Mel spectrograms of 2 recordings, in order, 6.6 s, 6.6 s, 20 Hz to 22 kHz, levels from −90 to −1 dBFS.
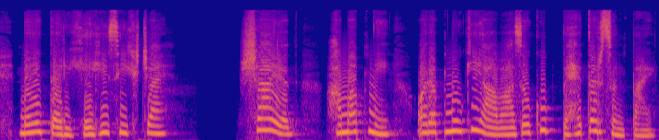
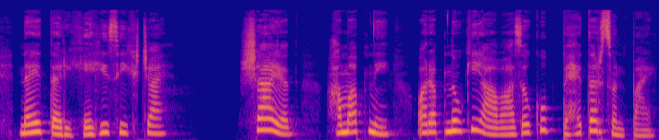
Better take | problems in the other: second | distortion; heavy; 7 dB below the speech

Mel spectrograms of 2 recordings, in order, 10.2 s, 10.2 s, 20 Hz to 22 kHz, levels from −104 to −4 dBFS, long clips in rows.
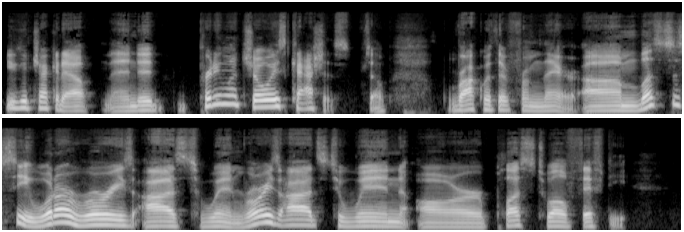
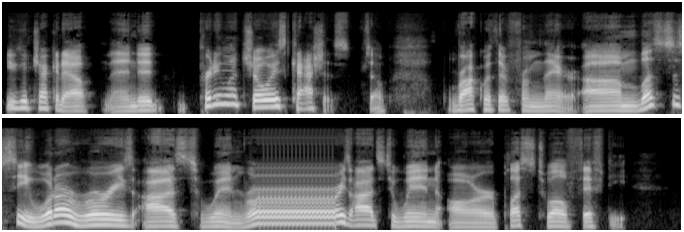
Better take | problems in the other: first | audio freezing; at 7 s for 0.5 s

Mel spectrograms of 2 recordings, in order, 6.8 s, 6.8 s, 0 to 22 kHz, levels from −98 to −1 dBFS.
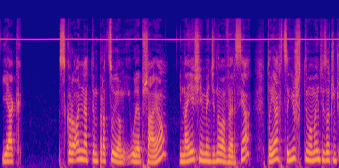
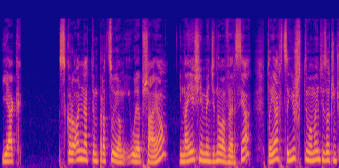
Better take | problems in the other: second | high-pitched whine; noticeable; throughout; 8.5 kHz, 10 dB below the speech

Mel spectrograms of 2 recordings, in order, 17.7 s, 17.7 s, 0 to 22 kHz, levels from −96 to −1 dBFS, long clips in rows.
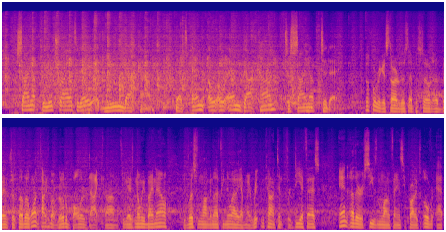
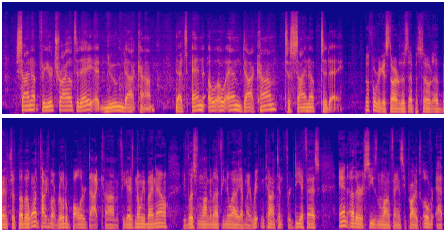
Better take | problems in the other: second | crowd noise; loud; throughout; 3 dB below the speech; faint in the second

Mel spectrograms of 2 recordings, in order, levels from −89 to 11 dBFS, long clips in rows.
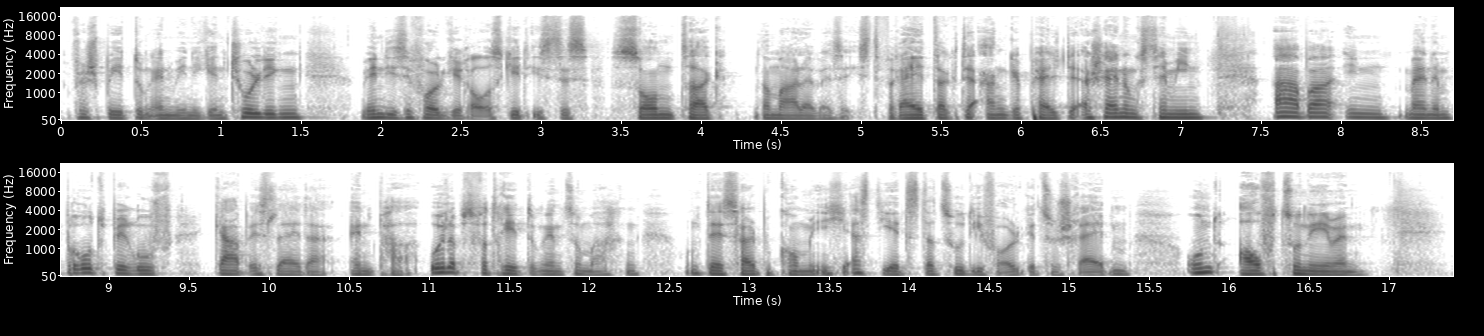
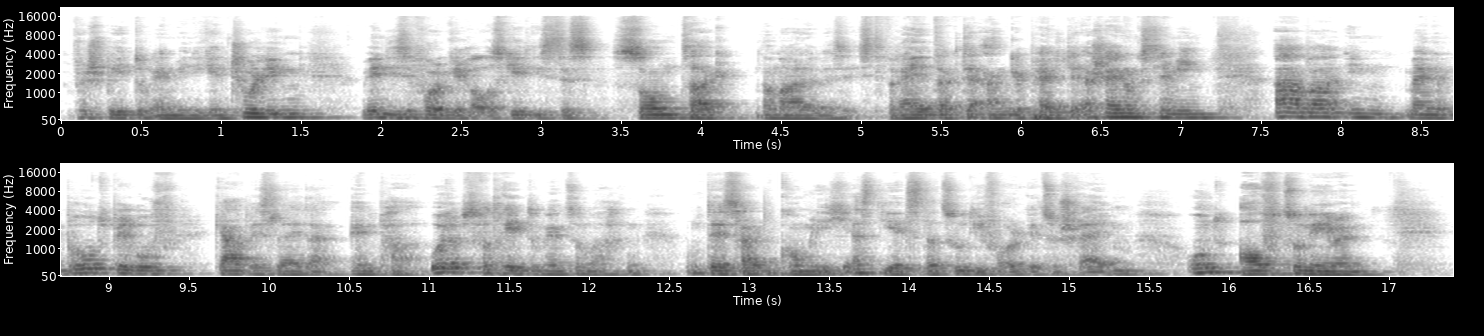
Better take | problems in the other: first | off-mic speech; far // room echo; very slight; dies away in 0.3 s

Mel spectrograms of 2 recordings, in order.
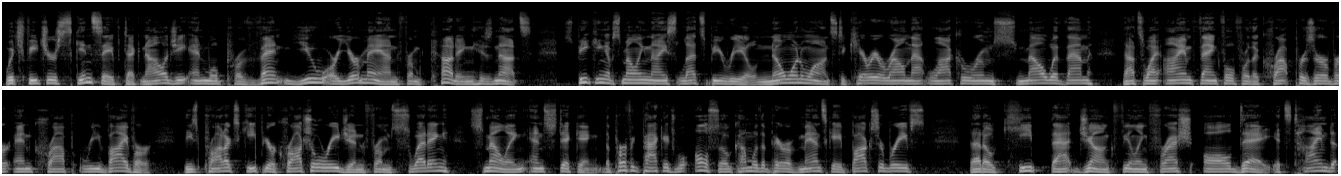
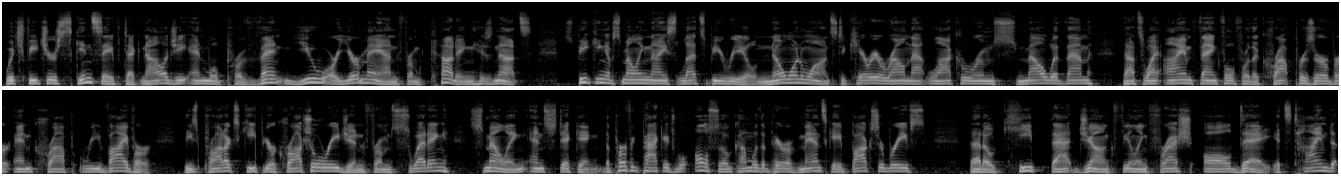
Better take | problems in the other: neither | none

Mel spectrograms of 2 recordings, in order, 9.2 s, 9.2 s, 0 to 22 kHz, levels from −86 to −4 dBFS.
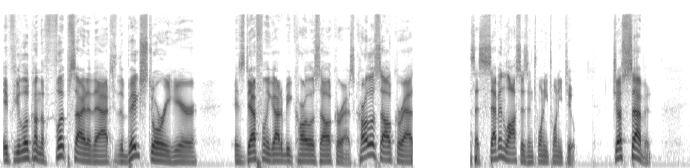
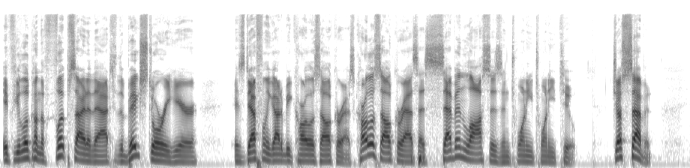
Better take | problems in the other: second | audio freezing; at 5.5 s for 1 s

